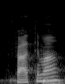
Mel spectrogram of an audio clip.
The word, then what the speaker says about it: Fatima: Is it Fatima or is it Fatima? Oh, it's Fatima. Fatima.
